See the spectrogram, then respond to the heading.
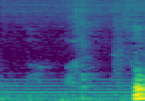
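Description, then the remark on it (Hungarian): Audio feedback: a steady, low ringing hum holds throughout at a fairly quiet level, then swells suddenly into a louder, rougher burst just before the end. “valami gerjed.”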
